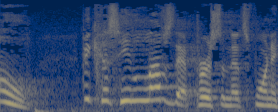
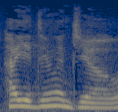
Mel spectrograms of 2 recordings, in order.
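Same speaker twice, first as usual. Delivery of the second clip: low, softer seductive woman; flirty Potiphar's wife; 7 semitones lower, 5 dB quieter than usual. Acted. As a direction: flirt in a low, hushed register. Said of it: "I think she talked maybe like".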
